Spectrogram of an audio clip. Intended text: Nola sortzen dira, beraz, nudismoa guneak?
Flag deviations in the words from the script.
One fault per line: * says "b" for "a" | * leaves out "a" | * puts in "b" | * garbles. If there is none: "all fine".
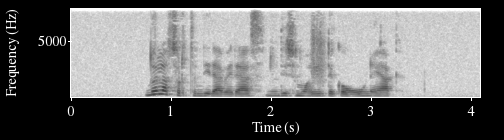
* puts in "egiteko"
